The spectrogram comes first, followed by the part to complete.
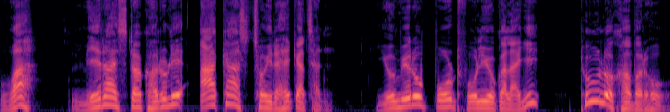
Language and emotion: Nepali, happy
